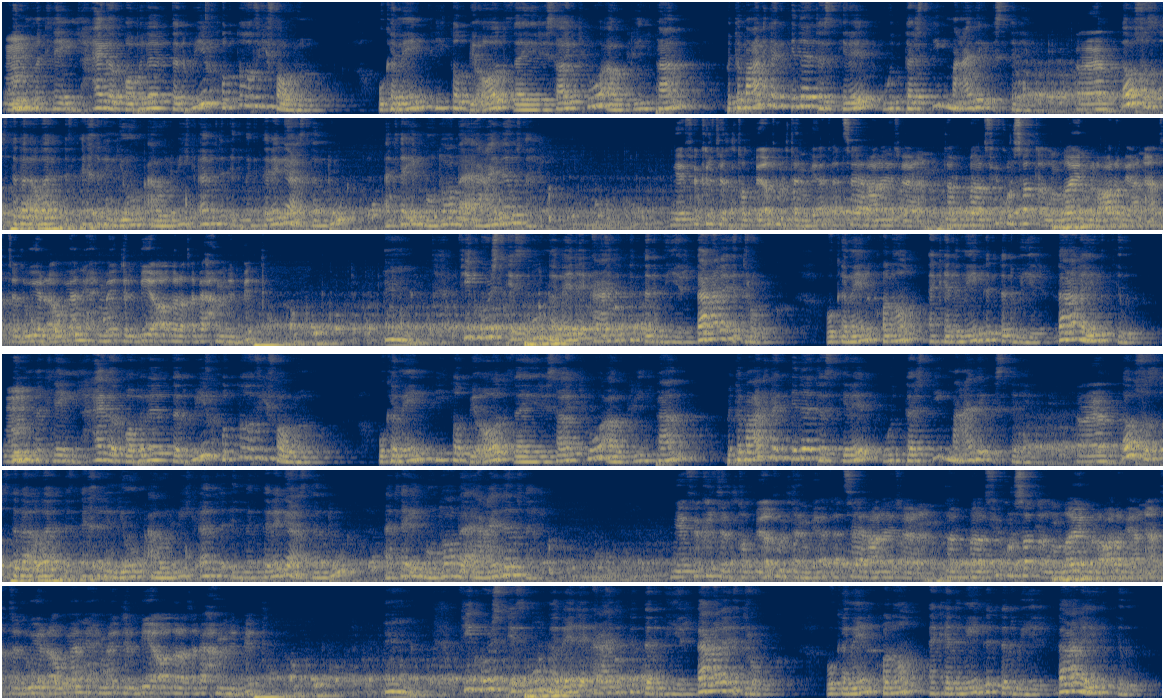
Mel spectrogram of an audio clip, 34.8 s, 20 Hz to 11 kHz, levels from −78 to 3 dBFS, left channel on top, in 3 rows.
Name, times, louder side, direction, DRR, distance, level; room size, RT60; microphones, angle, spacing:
voice 1, 0.1-3.1 3.8-6.8 7.3-10.3 11.2-15.0 15.4-16.9 27.0-30.8 31.5-34.5, equal, 35° left, -1 dB, 1.5 m, -20 dB
sound 1, 10.1-29.8, left 2 dB, 85° left, 0.9 m, -25 dB
voice 2, 10.7-11.1 18.3-25.8, left 2 dB, 60° left, 1 dB, 1.8 m, -22 dB
14.5 x 6.8 x 2.3 m, 0.85 s
head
